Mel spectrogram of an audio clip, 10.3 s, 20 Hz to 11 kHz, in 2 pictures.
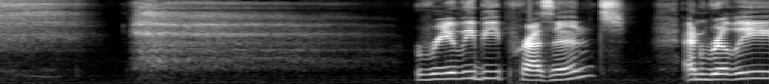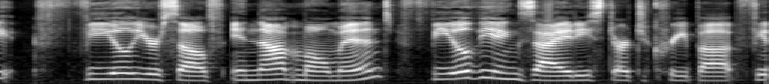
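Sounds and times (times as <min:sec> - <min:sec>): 
person taking a deep breath: 0:00.0 - 0:02.8
speech: 0:02.8 - 0:10.2.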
